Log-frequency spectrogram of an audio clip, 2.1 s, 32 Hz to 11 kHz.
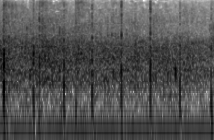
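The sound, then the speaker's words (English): Audience applause for people who donated to and collected for a charity appeal: steady, dense clapping from many hands, fairly soft and even throughout. “Can you please clap again for the people who have donated and collected the Christian aid, £1,611.”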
